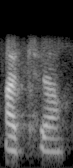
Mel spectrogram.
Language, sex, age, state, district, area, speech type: Sindhi, female, 30-45, Madhya Pradesh, Katni, rural, conversation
